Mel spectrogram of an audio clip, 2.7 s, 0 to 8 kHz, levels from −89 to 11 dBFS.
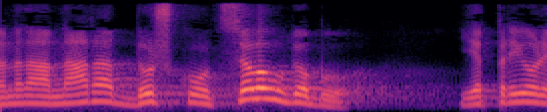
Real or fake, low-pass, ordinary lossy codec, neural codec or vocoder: fake; 7.2 kHz; MP3, 32 kbps; codec, 24 kHz, 0.9 kbps, WavTokenizer, large speech release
